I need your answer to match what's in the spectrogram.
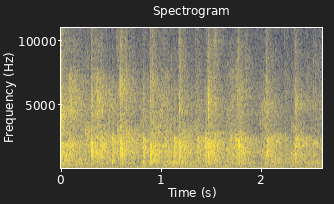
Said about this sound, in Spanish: Gloria a Dios por la paciencia. Dale un aplauso al Señor por su paciencia.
